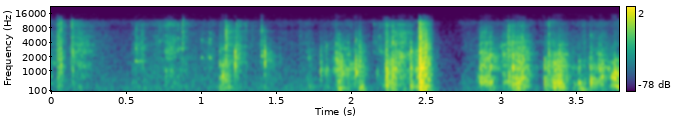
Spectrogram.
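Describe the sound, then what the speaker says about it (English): Scissors fussy-cutting stamped paper for a handmade thank-you card, heard as close, crisp snips and crunches in short irregular bursts separated by brief pauses. "Find some scissors to fussy cut."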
